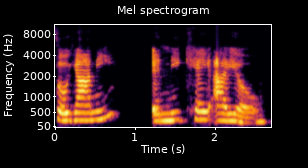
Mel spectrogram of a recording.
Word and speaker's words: Soyani Anike Ayo: It's so It's pronounced Soyani Anike Ayo. So AA Anike Ayo and then. Soyani Anike Ayo.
